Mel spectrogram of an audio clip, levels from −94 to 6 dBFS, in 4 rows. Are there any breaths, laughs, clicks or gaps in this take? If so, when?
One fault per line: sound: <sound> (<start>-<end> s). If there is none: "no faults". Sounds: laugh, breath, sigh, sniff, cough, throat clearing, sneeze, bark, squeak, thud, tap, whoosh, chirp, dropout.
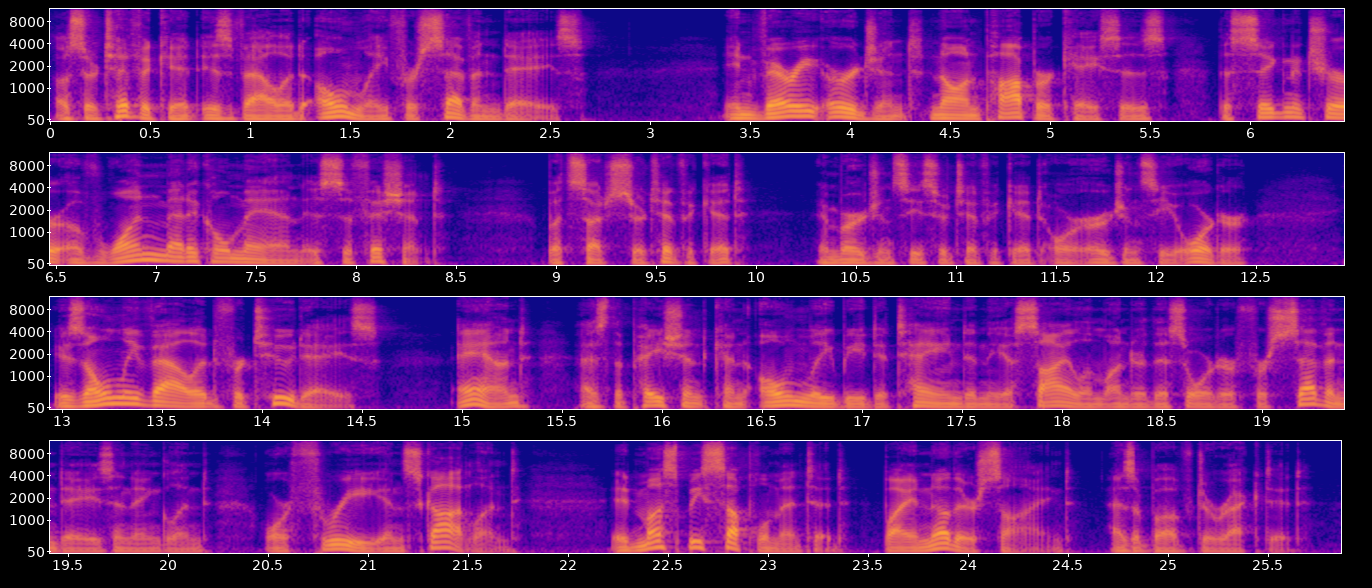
no faults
